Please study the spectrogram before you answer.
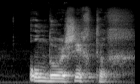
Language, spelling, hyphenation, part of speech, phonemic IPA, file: Dutch, ondoorzichtig, on‧door‧zich‧tig, adjective, /ˌɔn.doːrˈzɪx.təx/, Nl-ondoorzichtig.ogg
- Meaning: opaque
